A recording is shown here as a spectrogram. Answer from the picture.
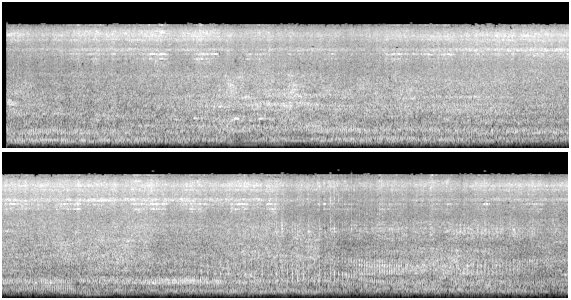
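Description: Street traffic noise dominated by motor scooters running past, a steady, unbroken wash of engine and road noise.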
